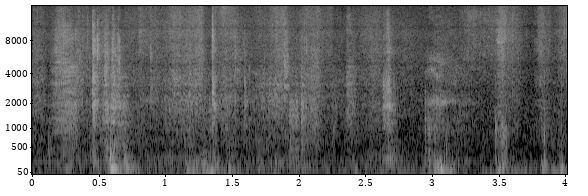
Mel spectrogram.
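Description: Books being dropped and tossed onto a pile and into a fire tub, giving several irregular dull thumps and knocks, the loudest about half a second in and another about three seconds in.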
